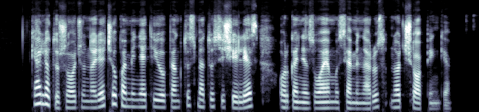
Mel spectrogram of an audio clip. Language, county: Lithuanian, Utena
